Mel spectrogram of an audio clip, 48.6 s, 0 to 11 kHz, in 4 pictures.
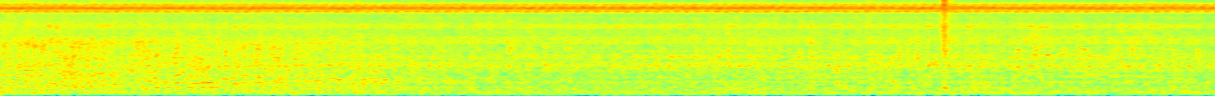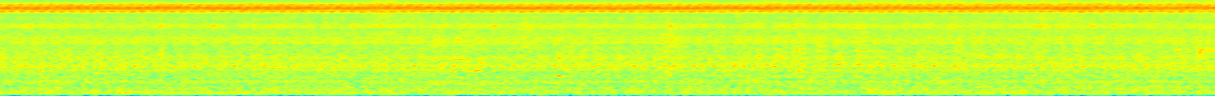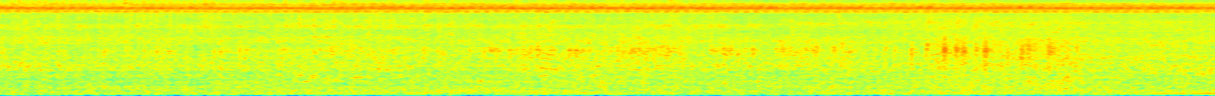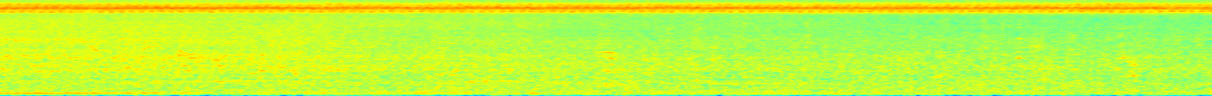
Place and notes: the AC unit flapping and grinding over a small patch marked off for the smokers
14 September, 18:43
